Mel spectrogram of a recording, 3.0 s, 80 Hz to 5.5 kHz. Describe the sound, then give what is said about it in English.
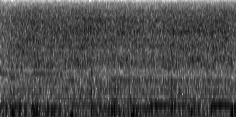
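Rice being stirred in a pan after wine is added while cooking mushroom risotto: a steady, bright sizzle runs throughout, broken by a few soft scraping knocks of the spoon against the pan. “add 1/4 cup of wine to the rice and stir it up a bit”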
